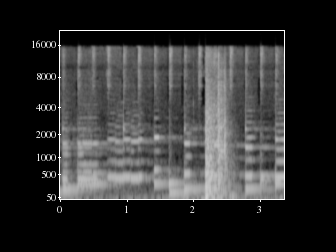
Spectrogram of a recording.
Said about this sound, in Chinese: 嗯。大狼刚回家，门又开了。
